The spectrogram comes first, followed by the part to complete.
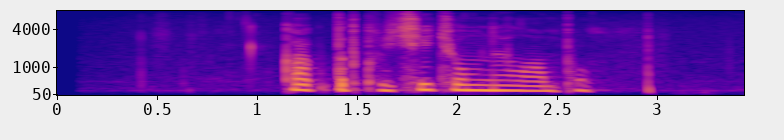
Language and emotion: Russian, neutral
